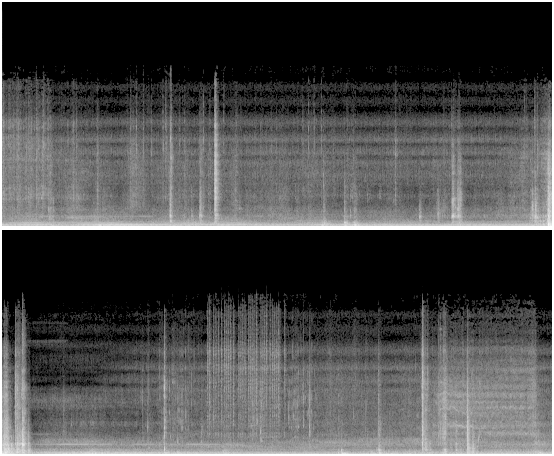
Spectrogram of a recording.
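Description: Steady low hum of a boat motor holding the boat in place, with scattered knocks and clicks of fishing gear on the aluminum hull and a louder clatter about halfway through as a rod is cast.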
